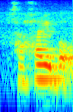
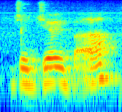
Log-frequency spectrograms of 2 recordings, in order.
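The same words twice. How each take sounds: First: Spanish-style H for the Js in jojoba; jojoba with H sounds. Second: Both Js in jojoba hard, as in "joke"; jojoba as spelled. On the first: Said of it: "or maybe pronounced jojoba". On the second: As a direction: say jojoba with English J sounds, "juh-JOE-ba". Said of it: "spelled jojoba". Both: Shown as a demonstration.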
